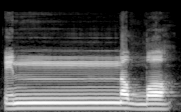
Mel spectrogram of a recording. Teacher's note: نون کی آواز کو ناک میں لے جائیں، 2 حرکت کے برابر روک لیں، میم کی آواز کو وَمِمَّا روک لیں، نون ناک کے بانسے میں، یہ بانسا جو ہے خیشوم، اس میں روک لیں 2 حرکت کے برابر، ٹھیک ہے۔ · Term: غنہ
